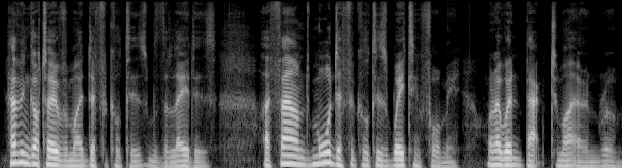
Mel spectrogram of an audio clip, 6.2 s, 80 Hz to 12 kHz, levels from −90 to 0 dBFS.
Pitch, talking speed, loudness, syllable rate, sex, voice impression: 125 Hz, 220 wpm, -19 LUFS, 6.2 syllables/s, male, masculine, adult-like, slightly relaxed, slightly bright, soft, cool, slightly mature, friendly, wild, lively, slightly strict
